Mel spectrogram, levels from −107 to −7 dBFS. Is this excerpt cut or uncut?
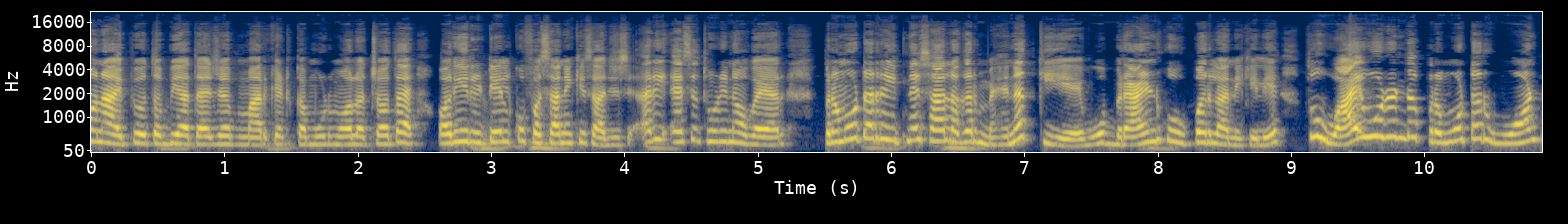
uncut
